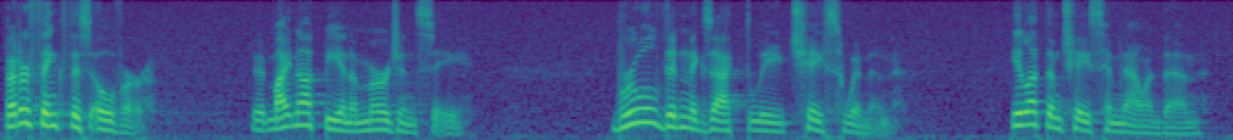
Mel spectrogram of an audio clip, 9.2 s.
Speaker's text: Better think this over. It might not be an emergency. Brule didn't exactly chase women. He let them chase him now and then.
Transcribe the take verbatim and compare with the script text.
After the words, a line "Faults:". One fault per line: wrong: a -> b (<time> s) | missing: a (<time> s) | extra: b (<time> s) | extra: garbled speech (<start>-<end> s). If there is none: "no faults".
Better think this over. It might not be an emergency. Brule didn't exactly chase women. He let them chase him now and then.
Faults:
no faults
